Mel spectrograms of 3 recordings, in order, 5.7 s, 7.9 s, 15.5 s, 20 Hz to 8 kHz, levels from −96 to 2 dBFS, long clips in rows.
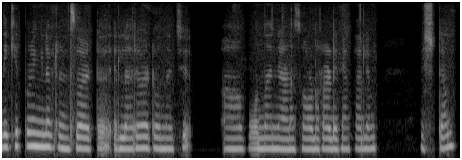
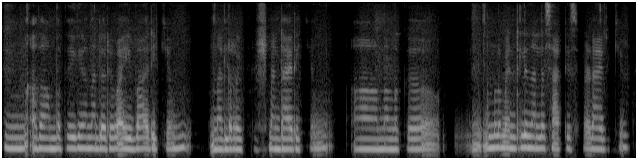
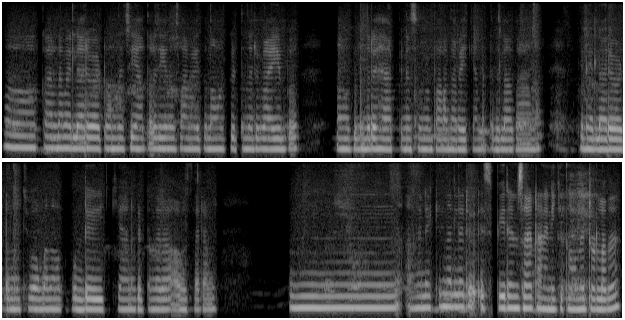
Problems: background conversations at intervals, low volume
